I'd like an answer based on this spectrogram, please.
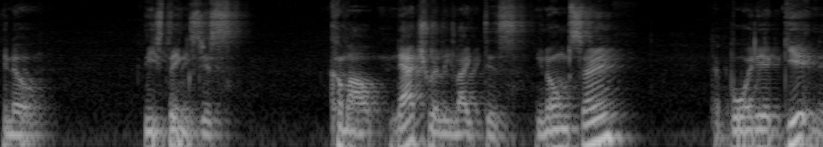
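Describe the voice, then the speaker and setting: Delivered at a fairly slow pace, the put-on character voice comes with long, frequent pauses. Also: man, very deep, low pitch for a man. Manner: demonic.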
